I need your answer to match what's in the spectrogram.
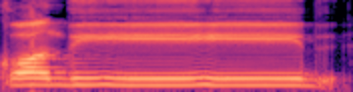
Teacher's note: وقف کریں گے تو را ساکن ہو جائے گی، لیکن را باریک رہے گی کیونکہ اس را سے پہلے یائے ساکنہ ہے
